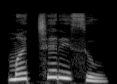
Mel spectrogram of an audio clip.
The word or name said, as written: ಮಚ್ಚರಿಸು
